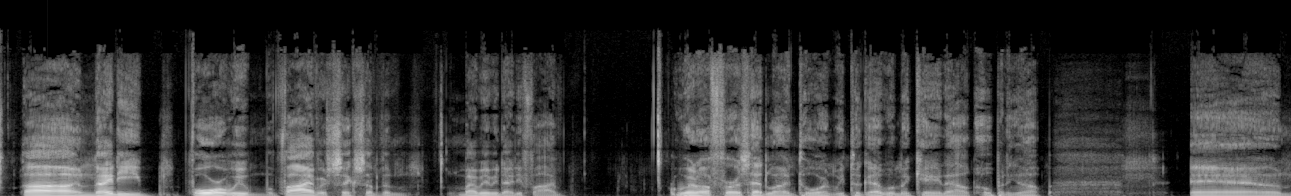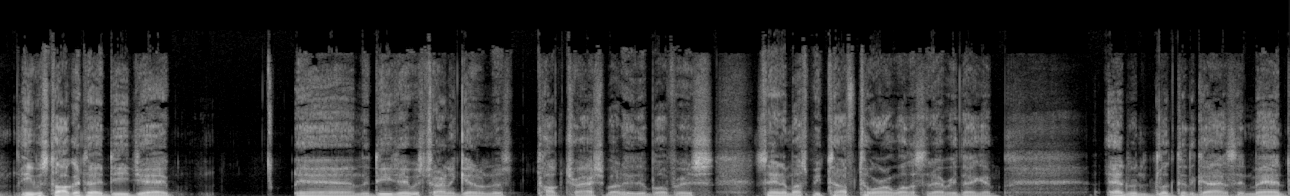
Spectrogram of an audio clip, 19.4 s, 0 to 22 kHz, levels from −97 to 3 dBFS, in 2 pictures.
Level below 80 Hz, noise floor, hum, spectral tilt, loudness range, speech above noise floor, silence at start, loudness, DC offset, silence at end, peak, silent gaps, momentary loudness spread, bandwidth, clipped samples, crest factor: -44 dBFS; -65 dBFS; none; -4.5 dB/octave; 9 LU; 43 dB; 0 s; -22 LUFS; under 0.1%; 0 s; 0 dBFS; none; 17 LU; 17.5 kHz; under 0.1%; 24 dB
